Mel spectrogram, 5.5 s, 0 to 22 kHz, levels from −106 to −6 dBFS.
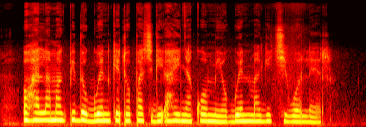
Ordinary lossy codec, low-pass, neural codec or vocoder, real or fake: none; 19.8 kHz; none; real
